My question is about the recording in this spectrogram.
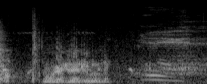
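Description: A man's loud, rough yells and groans, breaking into a falling cry near the end.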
